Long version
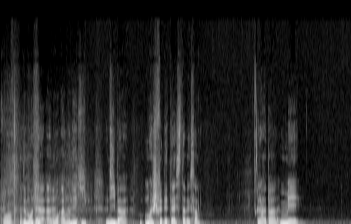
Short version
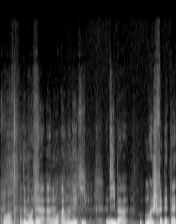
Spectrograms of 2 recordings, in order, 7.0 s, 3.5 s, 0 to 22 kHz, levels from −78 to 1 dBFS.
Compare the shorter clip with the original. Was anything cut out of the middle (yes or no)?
no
